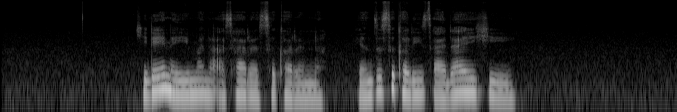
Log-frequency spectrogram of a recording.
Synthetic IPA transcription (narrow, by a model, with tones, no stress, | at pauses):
kʲi˨de˦na˨ji˦mɐ˦na˨ʔa˨saː˦ɾɐ˨rsʊ˦kɐ˨ɾɪ˦nːa˨ | jɐ˨nzu˦sʊ˦ka˨ɽiː˦sʼaː˨daː˦jɐ˦kʲʰeː˨ji˦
